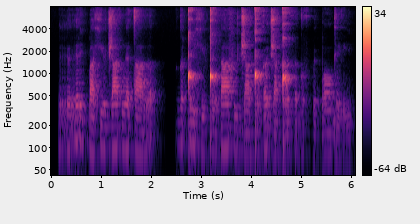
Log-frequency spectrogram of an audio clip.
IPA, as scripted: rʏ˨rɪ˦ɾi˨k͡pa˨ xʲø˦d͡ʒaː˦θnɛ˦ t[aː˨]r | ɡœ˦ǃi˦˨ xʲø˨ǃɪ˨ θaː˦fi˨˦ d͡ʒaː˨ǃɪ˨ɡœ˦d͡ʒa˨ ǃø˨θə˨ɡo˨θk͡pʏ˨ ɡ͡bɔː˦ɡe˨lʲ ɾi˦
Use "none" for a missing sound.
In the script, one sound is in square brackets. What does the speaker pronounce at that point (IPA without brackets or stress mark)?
aː˦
